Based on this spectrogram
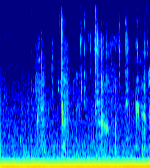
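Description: Someone chews sweet, spicy pickles, producing faint, wet crunching and squishy bites over a steady low hum.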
